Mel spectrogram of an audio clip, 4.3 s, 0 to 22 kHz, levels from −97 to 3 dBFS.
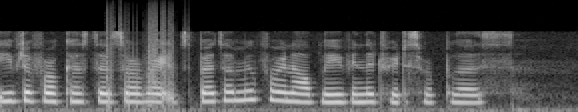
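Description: From 0.80 to 1.43 s the speech breaks into loose connector crackle: a worn contact keeps making and breaking, chopping the signal into an irregular scratchy burst. The waveform shows ragged gaps and spikes, and the spectrogram shows scattered broadband vertical streaks.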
